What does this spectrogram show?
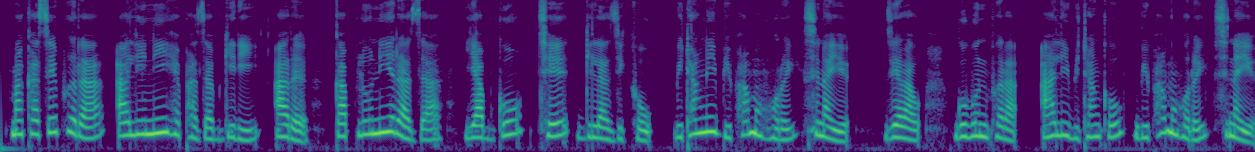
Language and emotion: Bodo, neutral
